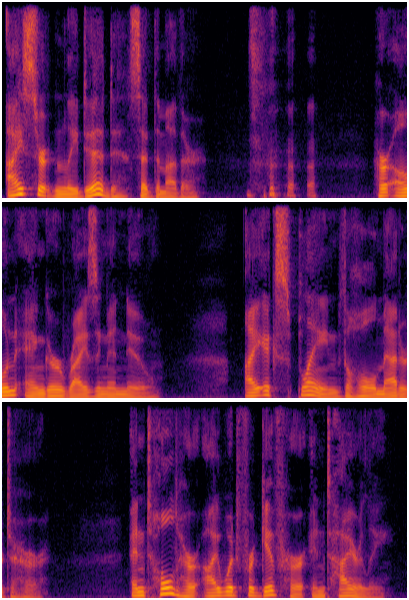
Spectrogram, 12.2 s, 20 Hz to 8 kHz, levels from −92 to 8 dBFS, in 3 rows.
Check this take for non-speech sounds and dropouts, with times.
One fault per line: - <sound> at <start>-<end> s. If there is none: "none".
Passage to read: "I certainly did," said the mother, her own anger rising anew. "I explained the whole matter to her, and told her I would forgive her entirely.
- laugh at 2.4-3.2 s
